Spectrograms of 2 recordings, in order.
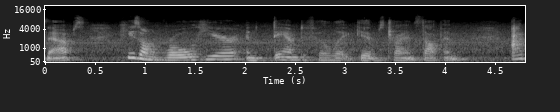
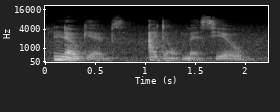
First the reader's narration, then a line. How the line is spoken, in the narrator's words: Tony says dryly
